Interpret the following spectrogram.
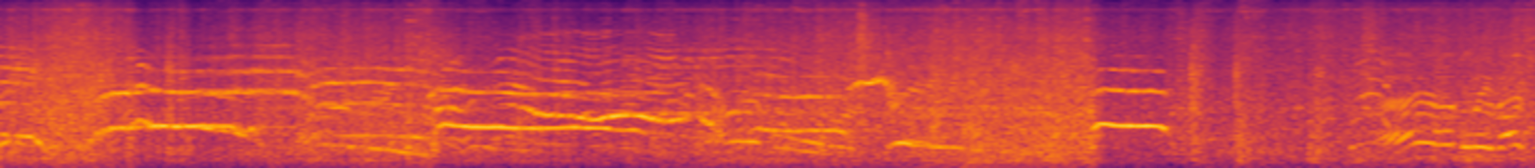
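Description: Train passengers screaming in a tunnel: several long, wavering screams in turn and overlapping, over the noise of the moving train.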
